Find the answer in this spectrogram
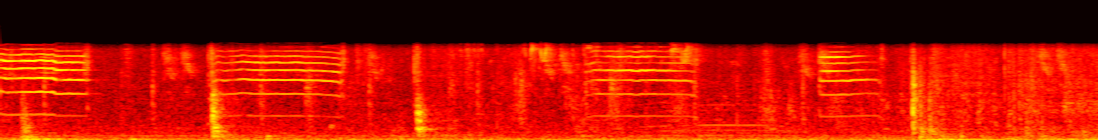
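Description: A grey-and-white domestic cat meowing four times from a high barn beam, each meow long and held at an even pitch for about a second.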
